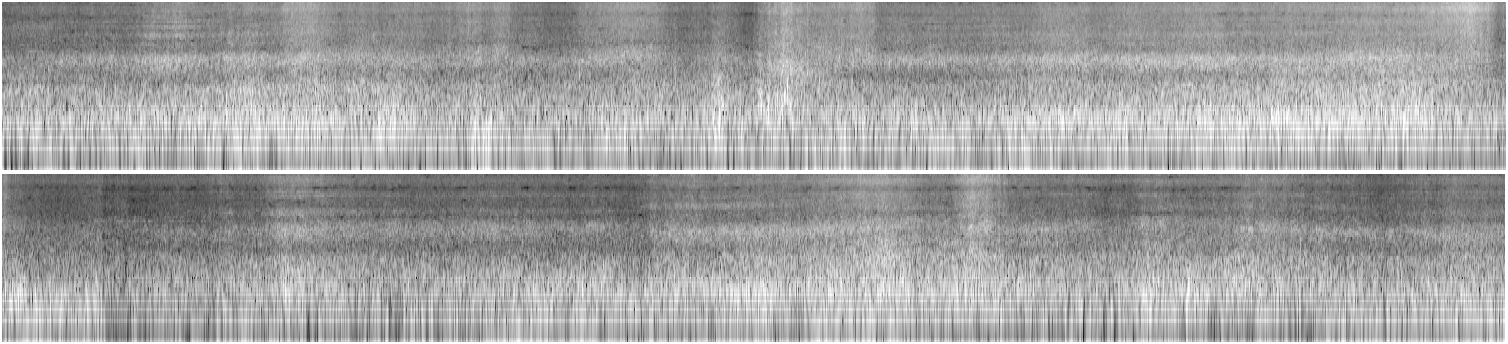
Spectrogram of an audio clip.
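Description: Sea waves breaking against and washing over stone breakwater blocks: a continuous surf that swells and eases, with wind buffeting the microphone.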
